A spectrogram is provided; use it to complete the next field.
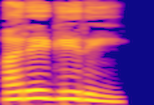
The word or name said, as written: ಅರಗುರಿ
